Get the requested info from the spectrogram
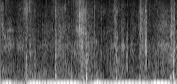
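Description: Quick, irregular footsteps and scuffs on rock as someone hurries and scrambles up a trail, with knocks from the jostled handheld camera.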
